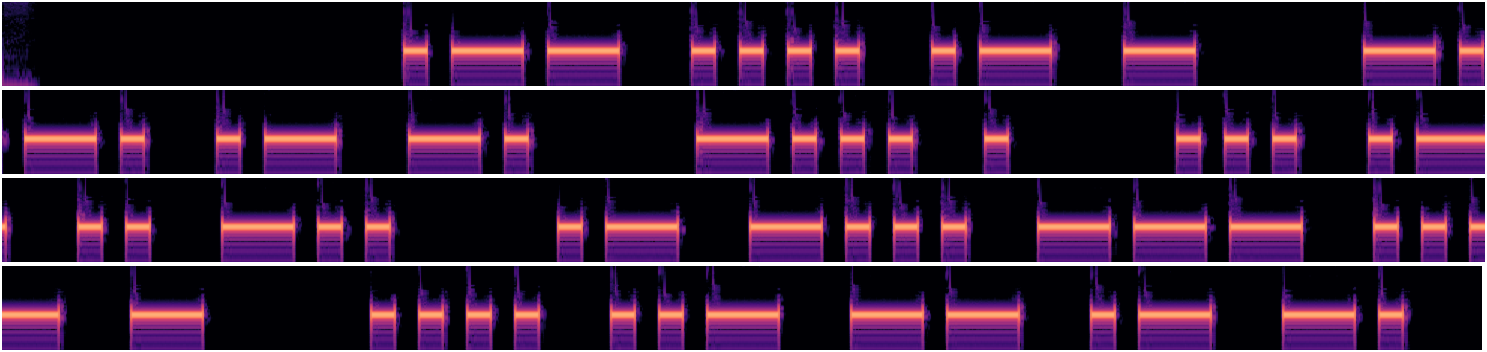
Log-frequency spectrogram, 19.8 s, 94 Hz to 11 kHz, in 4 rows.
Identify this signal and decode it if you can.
Morse code, heard as a keyed tone, about 16 wpm, 700 Hz. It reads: WHAT CAN BE SAID ABOUT HUMAN
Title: Sentences from Top 1000 Words - Review Part 4 - 15wpm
